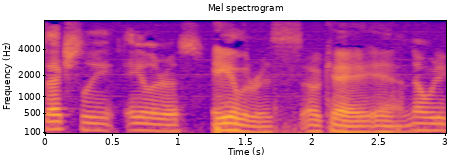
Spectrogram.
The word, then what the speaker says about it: Ailerus: It's actually Ailerus. Ailerus, okay. Yeah, And nobody can pronounce it, so it's cool.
